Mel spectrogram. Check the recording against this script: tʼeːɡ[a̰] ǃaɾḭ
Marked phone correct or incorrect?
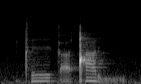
correct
